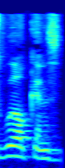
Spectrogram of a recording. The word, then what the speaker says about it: Wilkins: M-Y-S-H-E-L. And then my last name is Wilkins. W-I-L-K-I-N-S.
